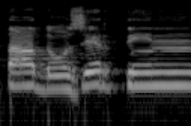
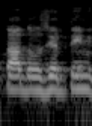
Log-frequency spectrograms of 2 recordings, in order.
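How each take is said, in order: First: The final syllable is lengthened with a nasal hum. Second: The final syllable is short, without nasal lengthening. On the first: The speaker calls it right. "थोड़ा सा लंबा, यहाँ पे गुन्ना हो रहा है" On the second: The speaker calls it wrong. "वो ता दो ज़ेर तीन कह देते हैं। ऐसे नहीं इसको पढ़ना है"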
